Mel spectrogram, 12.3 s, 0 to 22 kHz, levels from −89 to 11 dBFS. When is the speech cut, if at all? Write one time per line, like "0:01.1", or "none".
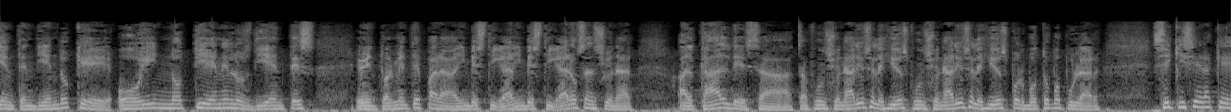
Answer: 0:05.1
0:06.3
0:08.0
0:09.1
